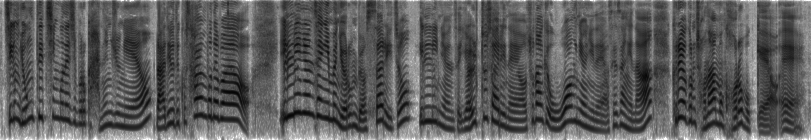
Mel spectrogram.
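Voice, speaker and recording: Playful high-voiced woman radio host. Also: big pitch swings, brisk, darkish tone, dry recording, clean studio sound. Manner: playful, teasing, bursts of cheering. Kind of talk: casual on-air chat with a caller. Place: radio studio.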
